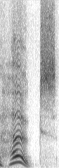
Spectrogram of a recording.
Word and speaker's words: hoax: Oh, hoax. Right. Not hooks, but hoax.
